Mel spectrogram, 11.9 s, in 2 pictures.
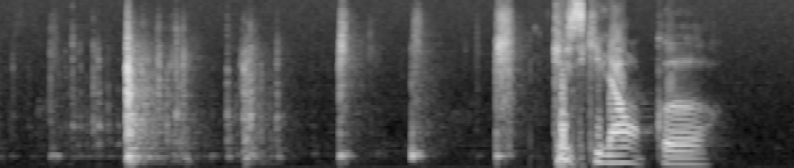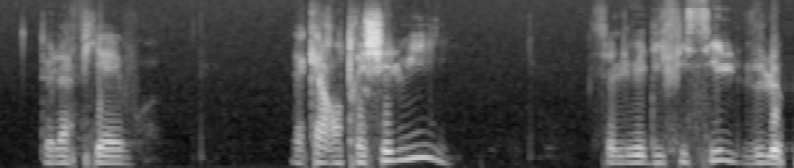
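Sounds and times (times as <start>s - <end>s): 
door swinging shut: 0.5s - 2.2s
speech: 4.3s - 5.4s, 6.3s - 7.1s, 8.2s - 9.4s, 10.5s - 11.9s.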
